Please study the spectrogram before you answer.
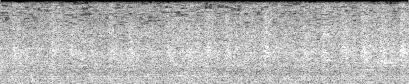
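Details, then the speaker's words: Frigidaire stacked washer and electric dryer unit, washer with a couple of towels, nearly new, door locked at full spin speed: steady, even low rumble with no rhythmic thumping or banging; balanced, stable, normal spin. "But it is spinning. Sounds great. See, it's nice and stable."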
